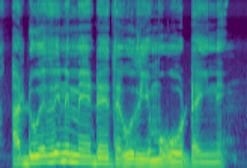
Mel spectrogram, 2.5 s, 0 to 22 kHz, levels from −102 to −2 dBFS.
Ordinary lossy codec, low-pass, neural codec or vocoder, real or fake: none; none; none; real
